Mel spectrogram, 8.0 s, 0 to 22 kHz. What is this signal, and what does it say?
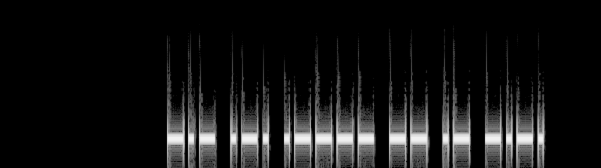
Morse code, heard as a keyed tone, about 17 wpm, 700 Hz. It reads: KR1MAC
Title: USA Call Signs - 6 Characters - Repeated 3x - 17wpm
